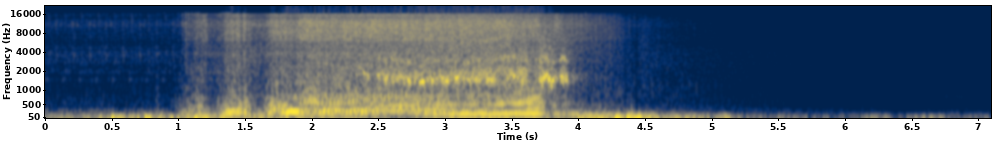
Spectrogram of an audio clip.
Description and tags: The car being pulled away very aggressively.
Aggressive, Lotus, Sports-Car, Tire-spin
